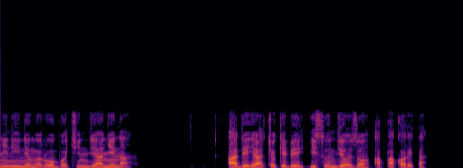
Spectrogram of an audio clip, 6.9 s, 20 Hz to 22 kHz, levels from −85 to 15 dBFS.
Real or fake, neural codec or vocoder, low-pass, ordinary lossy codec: fake; codec, 16 kHz, 8 kbps, FunCodec, trained on Chinese and English, 25 frames a second; none; none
